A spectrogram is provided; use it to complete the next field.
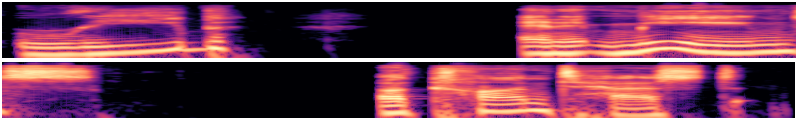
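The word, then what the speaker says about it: ריב: case against Strong's 7379, rib, and I think it's pronounced reeb, and it means a contest, personal or legal.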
